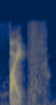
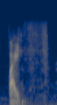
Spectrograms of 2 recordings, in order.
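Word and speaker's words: five: Notice 5 is pronounced fife. Fife.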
